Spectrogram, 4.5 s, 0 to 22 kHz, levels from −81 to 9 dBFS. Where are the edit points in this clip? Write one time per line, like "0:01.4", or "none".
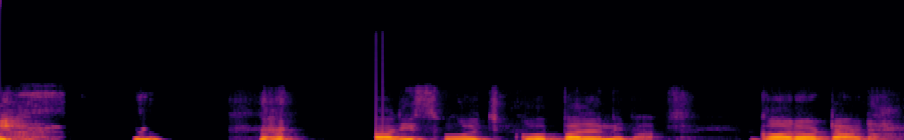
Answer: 0:01.9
